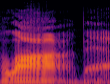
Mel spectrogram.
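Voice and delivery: speech with a Boston accent. Taking the first turn at saying a phrase in a boston accent. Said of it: "how would you say polar bear with a Boston accent?".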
